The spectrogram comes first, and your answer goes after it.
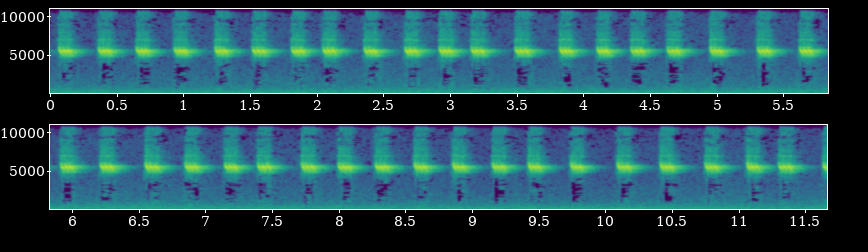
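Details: Field cricket chirping gacor in a long, even series of about forty crisp, high-pitched pulses at roughly three per second, with almost no pauses over a low, quiet background hum.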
